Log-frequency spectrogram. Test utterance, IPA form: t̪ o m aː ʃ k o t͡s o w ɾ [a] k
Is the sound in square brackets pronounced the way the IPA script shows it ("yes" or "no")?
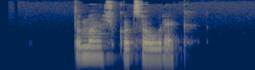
no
